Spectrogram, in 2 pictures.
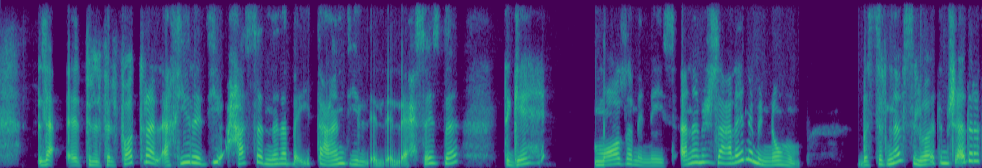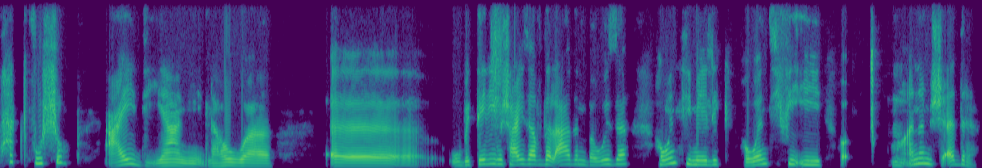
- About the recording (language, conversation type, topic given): Arabic, advice, إزاي أبطل أتظاهر إني مبسوط/ة قدام الناس وأنا مش حاسس/ة بكده؟
- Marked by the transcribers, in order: tsk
